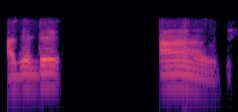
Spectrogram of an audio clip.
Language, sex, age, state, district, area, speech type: Malayalam, male, 45-60, Kerala, Idukki, rural, conversation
